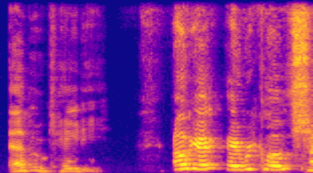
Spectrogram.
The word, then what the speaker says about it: Ebiketie: By the way, it's Ebiketie. Okay, hey, we're close. Sure. I don't know. Thanks, Pro Football Reference. Trying to pronounce people's names.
